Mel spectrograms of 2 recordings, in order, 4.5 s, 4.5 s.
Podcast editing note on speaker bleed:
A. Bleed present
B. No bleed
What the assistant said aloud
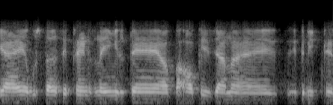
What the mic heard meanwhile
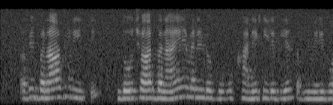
B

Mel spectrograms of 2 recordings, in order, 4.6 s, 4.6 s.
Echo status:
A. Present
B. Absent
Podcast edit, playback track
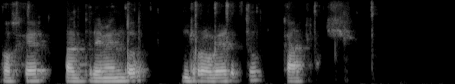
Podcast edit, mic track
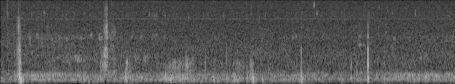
B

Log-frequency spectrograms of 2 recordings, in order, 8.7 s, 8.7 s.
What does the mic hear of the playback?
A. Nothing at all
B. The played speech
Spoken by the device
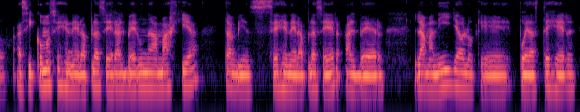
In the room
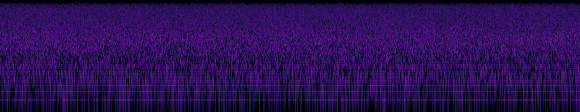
A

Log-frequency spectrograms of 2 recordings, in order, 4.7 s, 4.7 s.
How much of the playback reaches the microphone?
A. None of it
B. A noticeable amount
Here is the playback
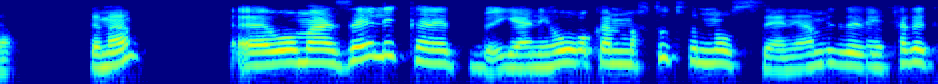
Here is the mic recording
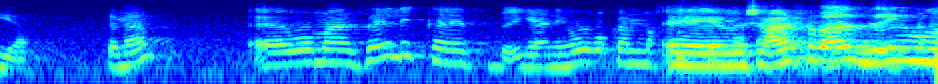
B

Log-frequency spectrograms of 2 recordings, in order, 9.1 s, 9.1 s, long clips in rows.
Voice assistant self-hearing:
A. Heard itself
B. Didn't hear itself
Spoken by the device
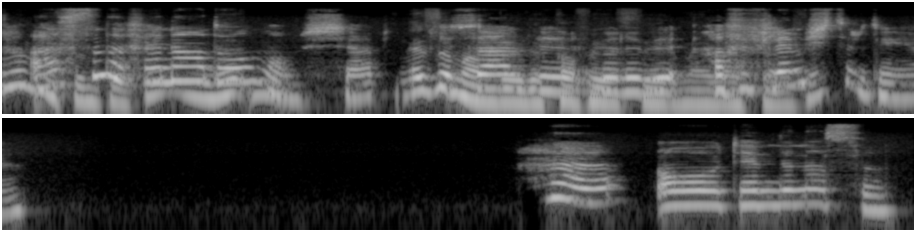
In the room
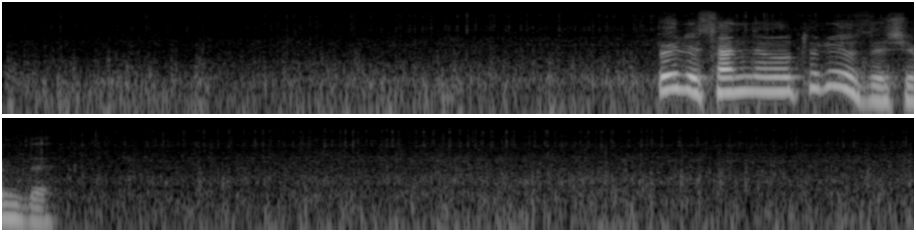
B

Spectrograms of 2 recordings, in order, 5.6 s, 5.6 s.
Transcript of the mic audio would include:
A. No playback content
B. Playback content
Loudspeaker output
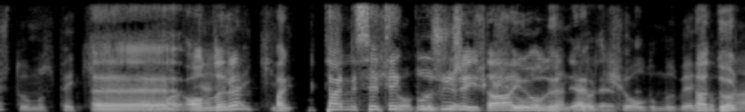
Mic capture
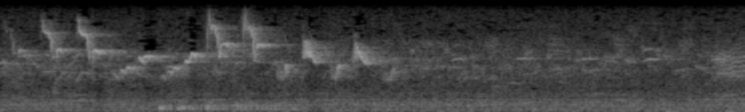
A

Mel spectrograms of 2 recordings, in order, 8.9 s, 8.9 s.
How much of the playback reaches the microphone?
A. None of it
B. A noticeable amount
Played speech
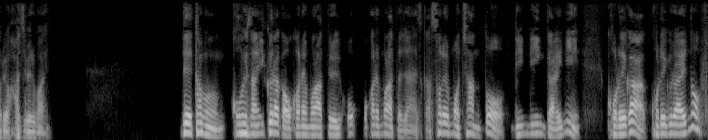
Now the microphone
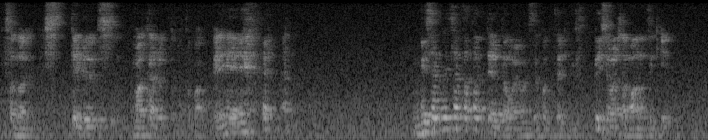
A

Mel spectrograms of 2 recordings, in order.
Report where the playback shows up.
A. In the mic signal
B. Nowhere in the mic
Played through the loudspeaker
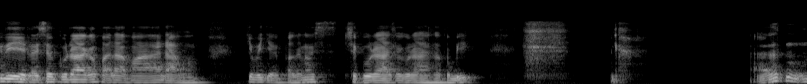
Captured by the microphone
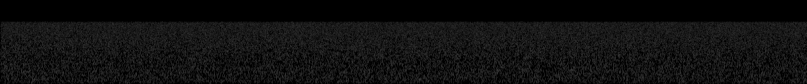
B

